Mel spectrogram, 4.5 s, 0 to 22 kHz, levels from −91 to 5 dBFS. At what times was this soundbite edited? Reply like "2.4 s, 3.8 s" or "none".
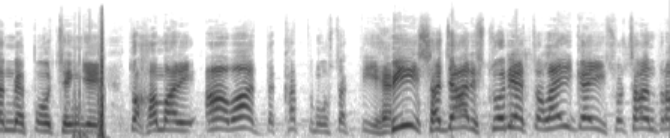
2.6 s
